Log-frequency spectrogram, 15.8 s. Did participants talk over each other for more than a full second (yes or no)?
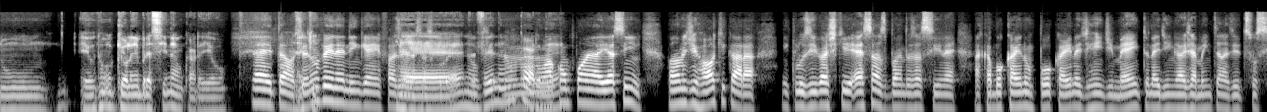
yes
